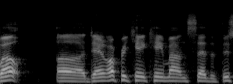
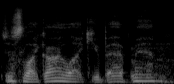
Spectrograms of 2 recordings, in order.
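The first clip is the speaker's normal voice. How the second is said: creepy put-on movie villain voice, quieter; 3 semitones lower, 8 dB quieter than usual. Retelling a creepy movie scene where a villain talks to batman: imitating a creepy movie villain. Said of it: "That was creepy in that scene".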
